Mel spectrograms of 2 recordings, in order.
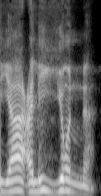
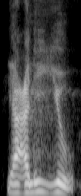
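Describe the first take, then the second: First: The name ends with an added n sound. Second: The name ends on a vowel, no n. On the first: The speaker calls it wrong. "I don't say" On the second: The speaker calls it right. "I say"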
